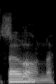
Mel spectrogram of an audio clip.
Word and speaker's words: Spohn: I think it might have been Steven Spohn." Um, is that is that pronunciation? Sorry, Steve Spohn. Spawn. I think. Steve Spawn.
